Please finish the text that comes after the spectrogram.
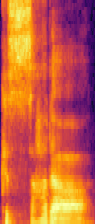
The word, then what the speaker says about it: Quesada: And another new artist is Odette Quesada. It's Q-U-E-S, but I don't think I do the qua, right?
